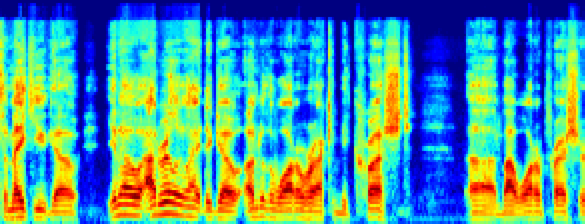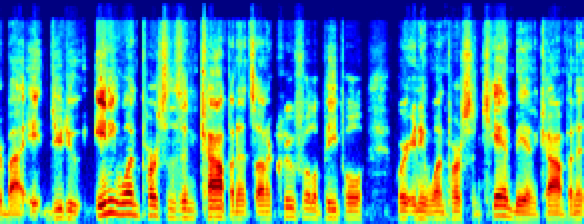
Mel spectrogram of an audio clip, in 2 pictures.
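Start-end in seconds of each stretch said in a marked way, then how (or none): none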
